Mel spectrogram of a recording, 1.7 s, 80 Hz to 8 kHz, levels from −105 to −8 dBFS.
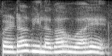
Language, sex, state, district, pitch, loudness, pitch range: Hindi, female, Arunachal Pradesh, Papum Pare, 235 Hz, -10 LUFS, 225-245 Hz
